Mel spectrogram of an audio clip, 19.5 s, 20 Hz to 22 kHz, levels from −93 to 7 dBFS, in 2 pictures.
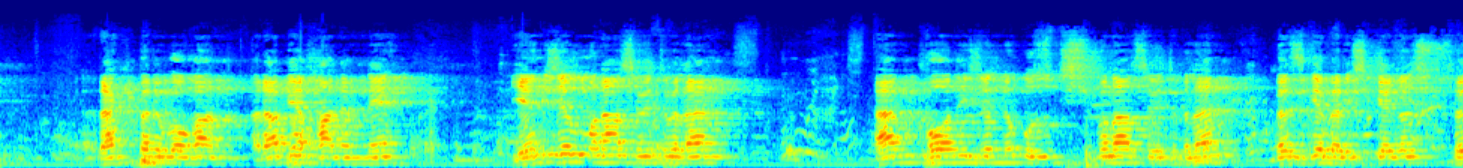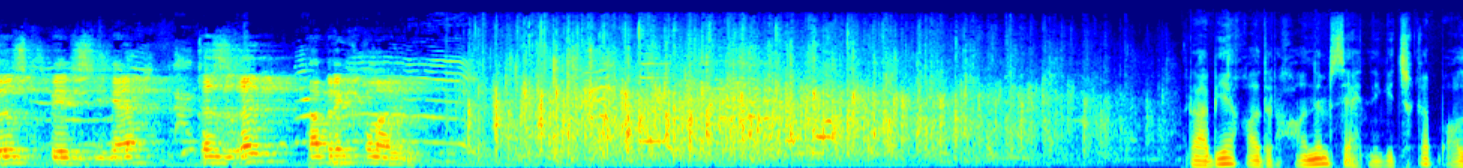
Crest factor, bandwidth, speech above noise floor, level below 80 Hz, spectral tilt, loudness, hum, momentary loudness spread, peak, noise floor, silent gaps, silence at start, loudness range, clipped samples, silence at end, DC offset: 18 dB; 16 kHz; 26 dB; -62 dBFS; -4 dB/octave; -20 LUFS; none; 15 LU; -2 dBFS; -46 dBFS; none; 0 s; 5 LU; under 0.1%; 0 s; under 0.1%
